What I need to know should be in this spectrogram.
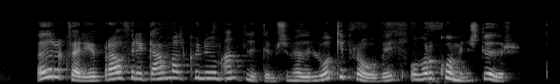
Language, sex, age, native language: Icelandic, female, 40-49, Icelandic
